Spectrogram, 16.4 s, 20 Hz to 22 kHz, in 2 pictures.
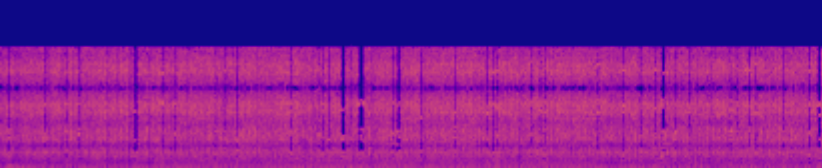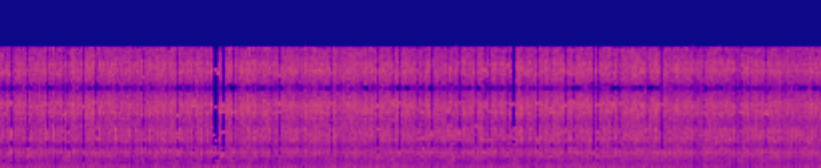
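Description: DJI F550 hexacopter's six brushless motors and propellers whining steadily in flight, heard from the camera mounted on the aircraft.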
